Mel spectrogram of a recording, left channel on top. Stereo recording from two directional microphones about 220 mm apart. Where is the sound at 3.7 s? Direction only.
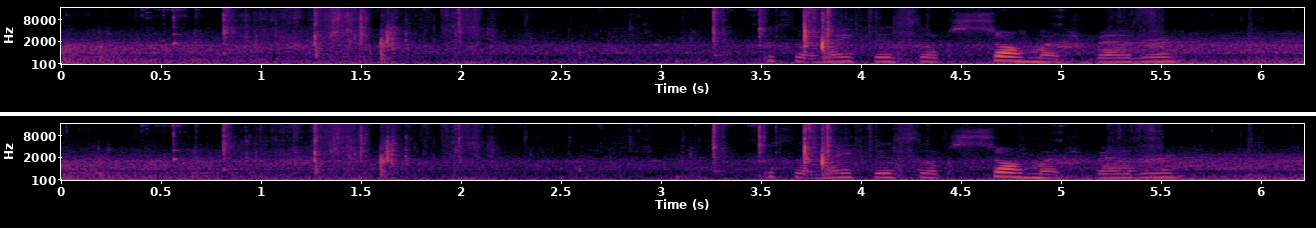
25° right (ahead or behind).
